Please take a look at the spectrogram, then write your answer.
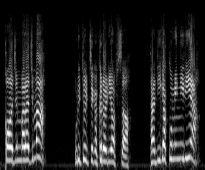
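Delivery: high, indignant denial; angry mother-in-law. A narrator's reading. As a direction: accuse back, voice pitched high. Mother-in-law rejects the accusation.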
